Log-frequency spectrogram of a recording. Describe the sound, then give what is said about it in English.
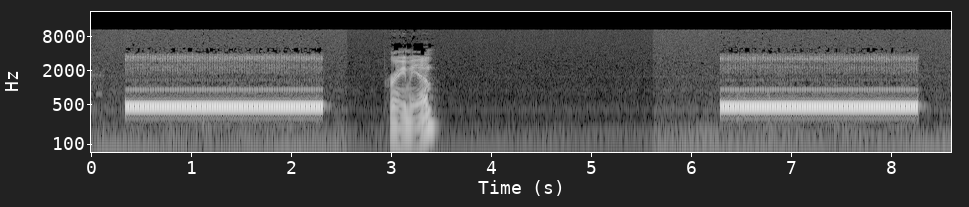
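A phone line rings on the other end: two long, steady ringback tones about four seconds apart, fairly loud and clear, with a brief spoken word in the gap between them. “we're going to give him a call right now, live on Vinyl Cobwebs”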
